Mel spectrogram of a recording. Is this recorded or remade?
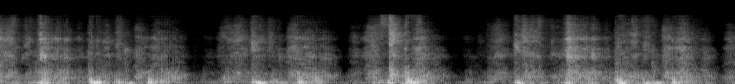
remade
